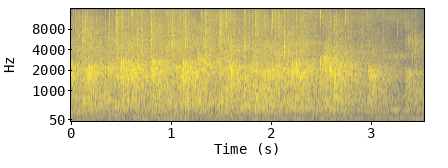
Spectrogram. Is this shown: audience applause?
yes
